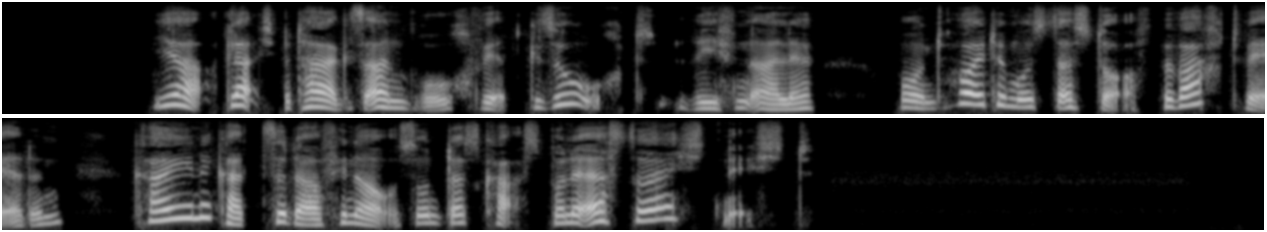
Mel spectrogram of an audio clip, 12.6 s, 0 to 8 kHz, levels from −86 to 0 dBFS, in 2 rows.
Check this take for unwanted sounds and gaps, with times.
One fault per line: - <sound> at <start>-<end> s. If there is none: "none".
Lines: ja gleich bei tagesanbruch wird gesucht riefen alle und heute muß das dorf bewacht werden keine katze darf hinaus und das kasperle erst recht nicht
none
